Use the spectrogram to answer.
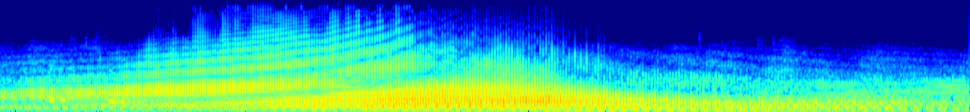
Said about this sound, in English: that very distinctive engine noise, this Pratt & Whitney one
